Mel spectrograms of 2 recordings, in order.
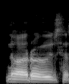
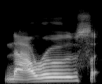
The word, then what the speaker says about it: Nowruz: I asked Aresh if I was pronouncing Nowruz right. And he was just very kind. And he was like, oh, no, you know, there's different ways of pronouncing it. But Nowruz is the proper way. I was saying Nowruz.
